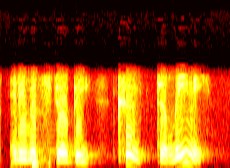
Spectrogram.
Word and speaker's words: Kundalini: Kundalini could be spelled with a C, couldn't it? If it was spelled C U N D A L I N I, we'd pronounce it just the same. We'd say Kundalini, right? – Yeah.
